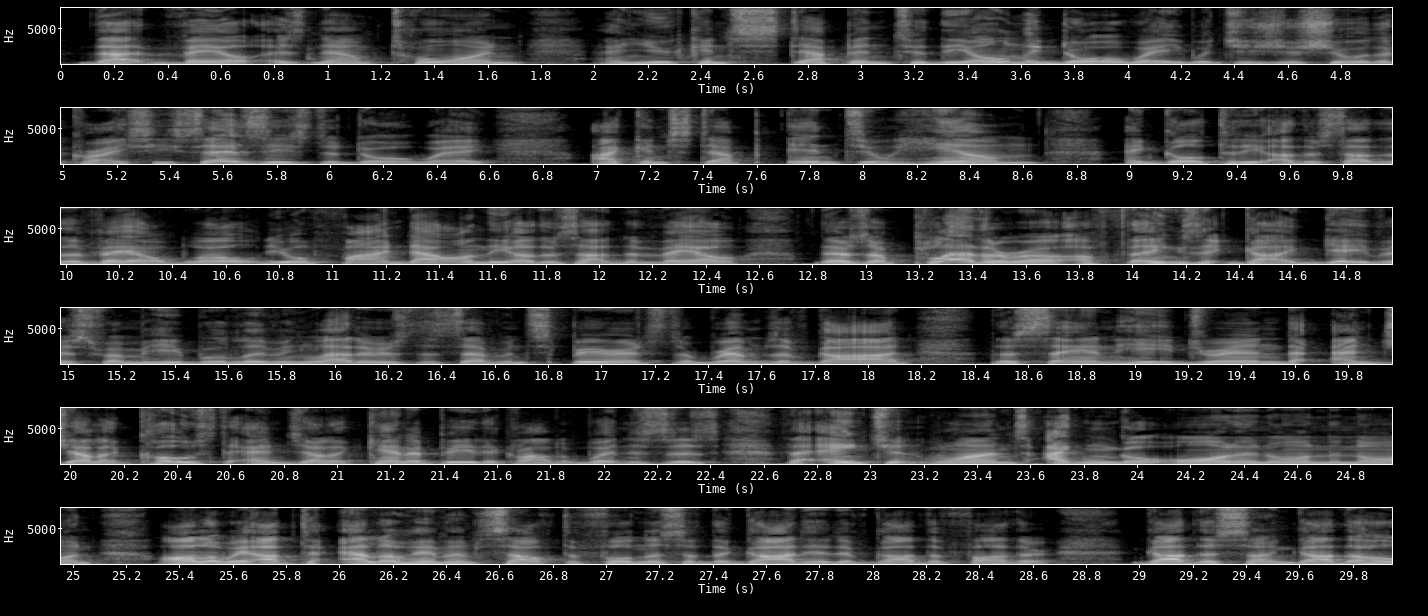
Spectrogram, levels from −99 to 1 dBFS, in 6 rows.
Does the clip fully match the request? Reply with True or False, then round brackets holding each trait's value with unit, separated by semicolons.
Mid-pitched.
True (145 Hz)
